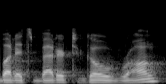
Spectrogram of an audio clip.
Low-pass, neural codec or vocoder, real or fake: 5.4 kHz; none; real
